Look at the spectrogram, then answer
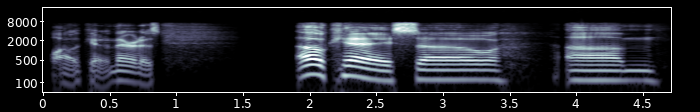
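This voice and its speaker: A man running a tabletop role-playing game as game master, casual and halting as he thinks aloud. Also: medium pitch, a bit bright, clear, resonant tone, no echo. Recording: dull, lo-fi sound.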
